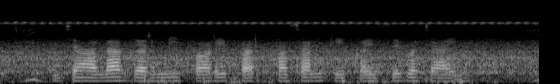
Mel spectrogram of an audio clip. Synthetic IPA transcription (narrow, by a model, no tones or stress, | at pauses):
d͡ʒaːlaɡəɾmipəɽepɐɾpʰəsəlkekəɪsebət͡ʃaːẽ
